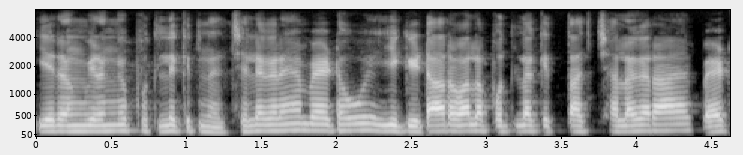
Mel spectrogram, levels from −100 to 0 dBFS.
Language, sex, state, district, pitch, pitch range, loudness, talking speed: Hindi, male, Uttar Pradesh, Jyotiba Phule Nagar, 135 Hz, 130-140 Hz, -17 LUFS, 285 wpm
